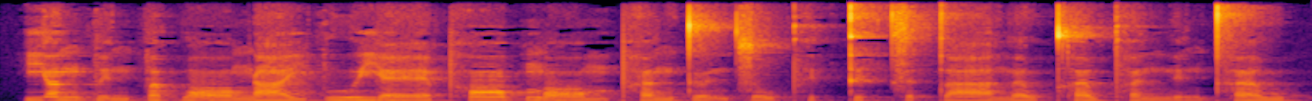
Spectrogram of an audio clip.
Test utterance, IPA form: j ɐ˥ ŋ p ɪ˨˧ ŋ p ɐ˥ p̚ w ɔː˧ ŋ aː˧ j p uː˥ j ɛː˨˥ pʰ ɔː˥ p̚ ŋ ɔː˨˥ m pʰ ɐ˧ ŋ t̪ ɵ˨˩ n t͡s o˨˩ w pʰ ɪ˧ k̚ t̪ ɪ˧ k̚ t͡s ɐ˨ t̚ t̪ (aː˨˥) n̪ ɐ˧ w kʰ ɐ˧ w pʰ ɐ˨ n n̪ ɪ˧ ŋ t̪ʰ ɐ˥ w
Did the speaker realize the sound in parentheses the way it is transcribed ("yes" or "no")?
no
